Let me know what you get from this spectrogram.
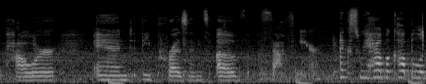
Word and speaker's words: Fafnir: Next, we have Fafnir, the Elemental Dragon Guardian of Fire, and this is spelled F-A-F-N-I-R, but is pronounced F-A-F-N-E-E-R, like near, not like Nair, because that's kind of how it's spelled, so we're going to call him Fafnir instead of the way it's like spelled.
